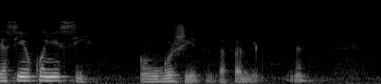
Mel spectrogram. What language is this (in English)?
Portuguese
